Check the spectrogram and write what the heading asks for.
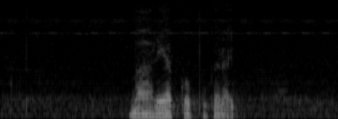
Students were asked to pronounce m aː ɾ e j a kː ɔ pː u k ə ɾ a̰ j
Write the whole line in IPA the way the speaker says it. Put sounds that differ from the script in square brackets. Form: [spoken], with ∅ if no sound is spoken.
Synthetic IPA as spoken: [b] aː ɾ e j a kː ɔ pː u k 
